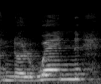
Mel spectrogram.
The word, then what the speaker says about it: Nolwenn: So we are pronouncing the N of Nolwenn. This is not a nasal. It's not following French language rules because it is not French language. It is a Celtic language, Breton, le breton. So Nolwenn, le Blevennec.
